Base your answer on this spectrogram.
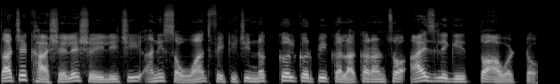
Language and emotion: Goan Konkani, neutral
